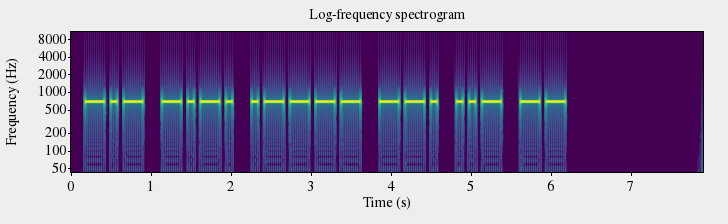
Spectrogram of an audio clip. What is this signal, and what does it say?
Morse code, heard as a keyed tone, about 15 wpm, 700 Hz. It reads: KC1GUM
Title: USA Callsign DE Callsign - 6 Characters - 15wpm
